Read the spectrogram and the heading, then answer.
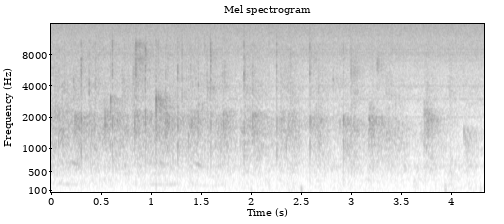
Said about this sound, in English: Let's give our volunteers a round of applause, shall we? Thank you.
